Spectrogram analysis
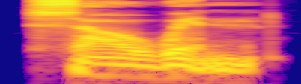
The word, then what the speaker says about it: Samhain: That something was Samhain. Samhain is pronounced SOW-win, like cow, but with an S.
